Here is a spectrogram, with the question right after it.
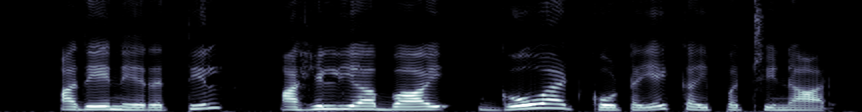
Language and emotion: Tamil, neutral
